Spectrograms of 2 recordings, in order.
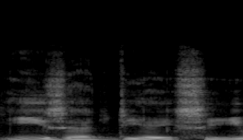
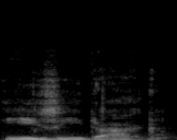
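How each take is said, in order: First: It is said with a non-American pronunciation. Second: It is said with an American pronunciation.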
